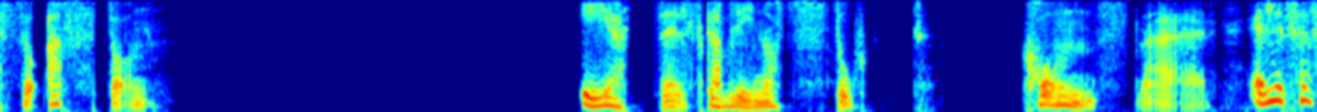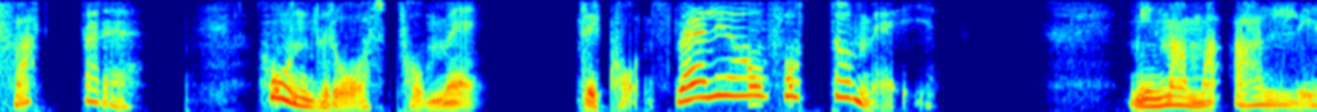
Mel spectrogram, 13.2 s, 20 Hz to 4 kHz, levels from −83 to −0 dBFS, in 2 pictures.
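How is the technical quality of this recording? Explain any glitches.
One glitch stands out, a gap of about half a second near the end, in audio that is band-limited at 4 kHz by the telephone-style G.711 call codec.

From 8.93 s to 9.50 s the sound smears into a fading buzz or hiss, sinks to near silence, then resumes with a piece missing. This is likely a long network dropout: packets stopped arriving, the receiver stretched the last sound until that ran out, and the lost stretch was never played.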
